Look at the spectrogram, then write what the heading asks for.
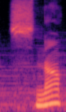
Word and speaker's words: Snop: Snop is like a cricket snappy.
